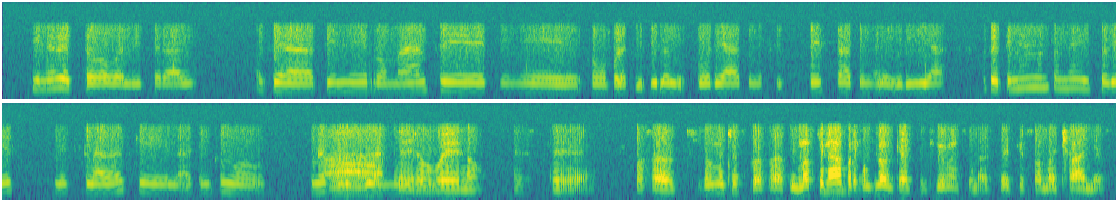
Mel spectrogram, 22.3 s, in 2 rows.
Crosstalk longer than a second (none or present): present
